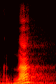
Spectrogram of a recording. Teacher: Ensuite vient Na, qui sort ici de l'extrémité de la langue, donc Na. Iyyaka na, et qui est très léger aussi, donc on ne dit pas non, mais plutôt na.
